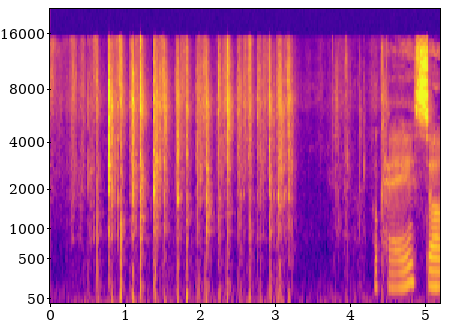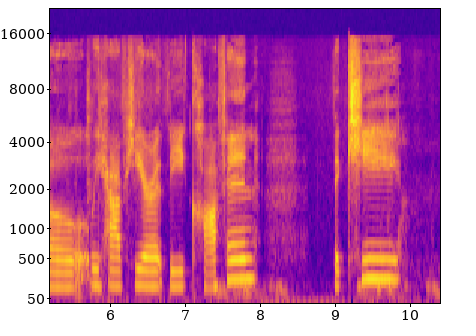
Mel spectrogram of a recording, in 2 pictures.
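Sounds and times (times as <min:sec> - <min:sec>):
Lenormand cards being shuffled by hand: 0:00.0 - 0:04.2
speech: 0:04.3 - 0:08.0, 0:09.0 - 0:10.0.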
